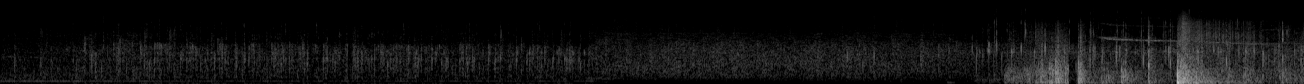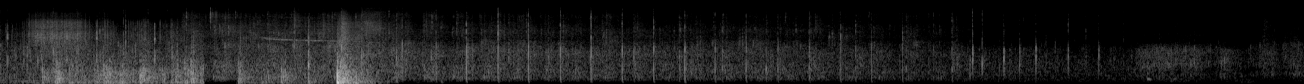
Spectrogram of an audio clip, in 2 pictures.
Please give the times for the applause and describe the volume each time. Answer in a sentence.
The applause can be heard from 0.0 to 26.0 s, getting louder then quieter.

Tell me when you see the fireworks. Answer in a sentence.
The fireworks can be heard from 10.1 to 16.9 s.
